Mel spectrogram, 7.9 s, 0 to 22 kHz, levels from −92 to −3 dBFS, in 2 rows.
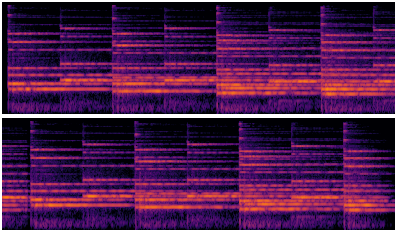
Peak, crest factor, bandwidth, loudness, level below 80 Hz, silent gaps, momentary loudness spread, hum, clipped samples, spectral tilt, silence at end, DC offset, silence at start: -18 dBFS; 16 dB; 19.5 kHz; -33 LUFS; -84 dBFS; none; 3 LU; none; under 0.1%; 1.5 dB/octave; 0 s; under 0.1%; 0.05 s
